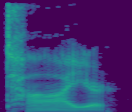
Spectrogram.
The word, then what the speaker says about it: tire: 注意是双元音加元音，发音的时候呢慢一些，饱满一些。 tire，tire。那比如说我车胎没气了，一个固定搭配叫做 flat tire。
